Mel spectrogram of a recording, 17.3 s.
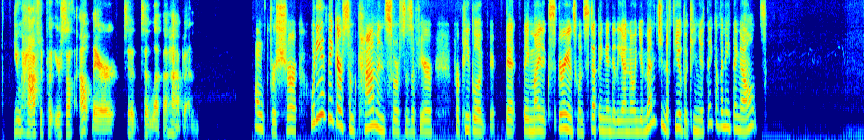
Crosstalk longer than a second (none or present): none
